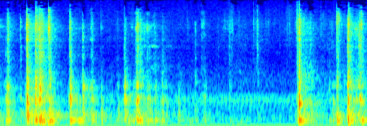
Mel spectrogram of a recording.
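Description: Pliers gripping and twisting an old plastic drain slip nut on a sink tailpiece, the brittle nut cracking and clicking as it breaks apart. A quick run of clicks and cracks first, a quieter stretch, then one sharp crack about four seconds in and a few more clicks.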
